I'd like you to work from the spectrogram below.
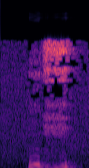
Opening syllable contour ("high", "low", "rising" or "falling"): rising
